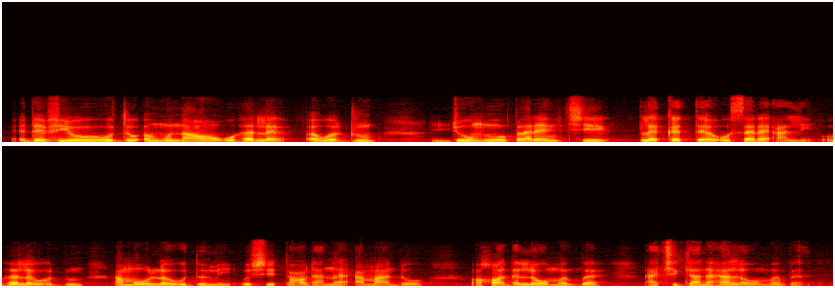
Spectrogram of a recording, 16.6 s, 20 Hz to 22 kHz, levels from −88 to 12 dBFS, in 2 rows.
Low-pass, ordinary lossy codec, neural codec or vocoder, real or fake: 7.2 kHz; AAC, 64 kbps; codec, 16 kHz, 0.8 kbps, ZipCodec; fake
